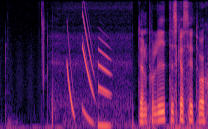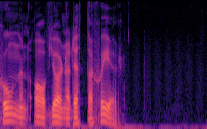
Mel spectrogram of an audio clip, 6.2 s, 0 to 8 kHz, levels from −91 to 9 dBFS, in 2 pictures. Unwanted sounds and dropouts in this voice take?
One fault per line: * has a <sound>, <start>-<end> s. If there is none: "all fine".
* has a chirp, 1.0-1.7 s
